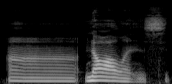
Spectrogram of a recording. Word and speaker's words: New Orleans: And it reminds me, Megan, of Singapore, where it's just like New Orleans. And they don't say it that way either. They call it Nolans. That's how they pronounce it.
